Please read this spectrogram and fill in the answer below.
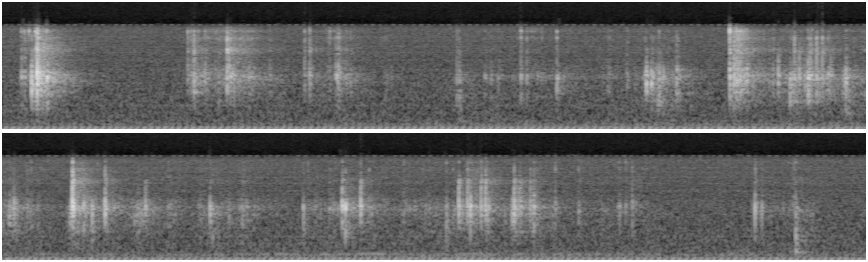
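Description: Tarot cards being shuffled and handled by hand: irregular soft snaps and flicks of card stock, the sharpest just after the start and clusters in the middle and near the end, over a steady low hum.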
